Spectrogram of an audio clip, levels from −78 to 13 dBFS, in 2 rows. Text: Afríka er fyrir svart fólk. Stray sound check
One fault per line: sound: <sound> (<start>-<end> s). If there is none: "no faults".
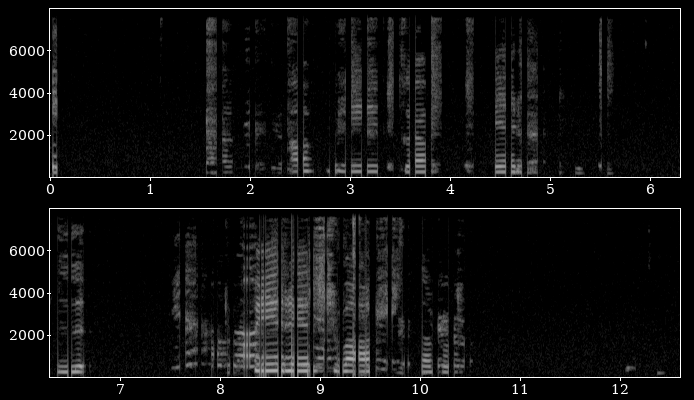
no faults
